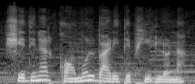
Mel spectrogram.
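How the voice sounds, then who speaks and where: A man's voice: medium pitch, lively intonation, moderate pace, over music. A man reading scripted story narration for a cartoon.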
